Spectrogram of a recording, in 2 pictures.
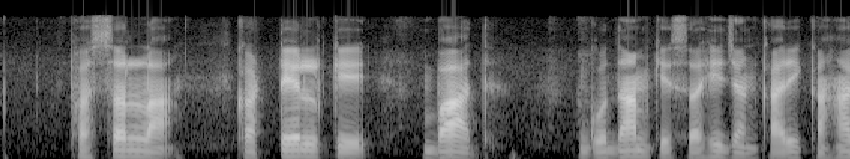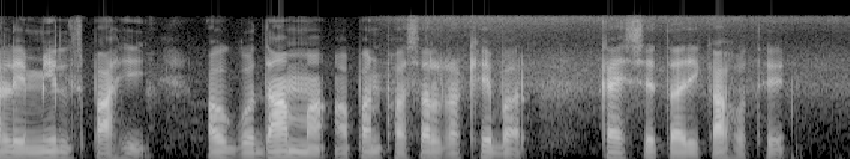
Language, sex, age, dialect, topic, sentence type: Chhattisgarhi, male, 31-35, Eastern, agriculture, question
